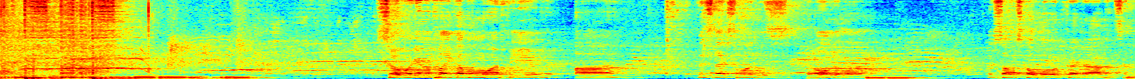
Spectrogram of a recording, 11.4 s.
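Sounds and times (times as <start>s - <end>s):
audience applause: 0.0s - 4.1s
audience cheering: 0.0s - 11.3s
speech: 3.9s - 6.4s, 7.0s - 8.9s, 9.9s - 11.3s.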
